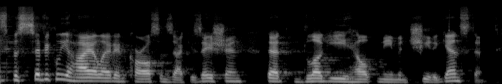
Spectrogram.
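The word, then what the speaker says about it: Dlugy: Dluggy. All right. Thank you. I'll try to pronounce it properly from now on.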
